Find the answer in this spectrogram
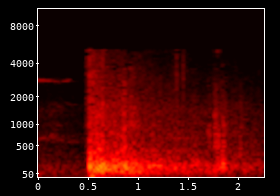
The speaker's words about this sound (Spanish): Con muchos cohetes, muy bien.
